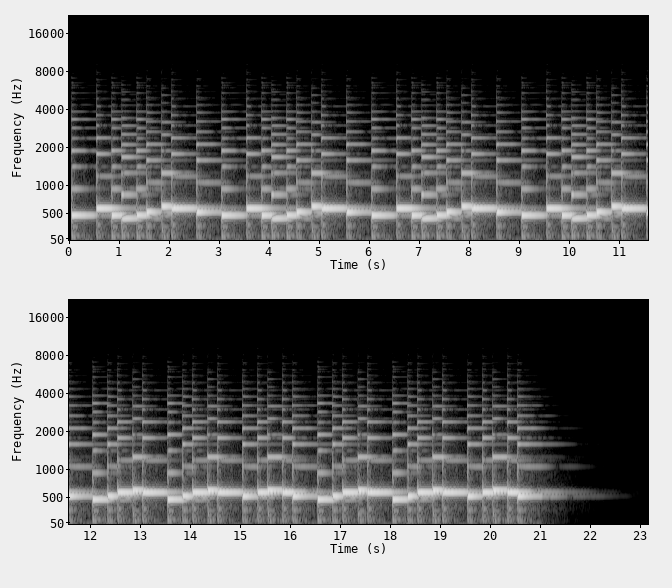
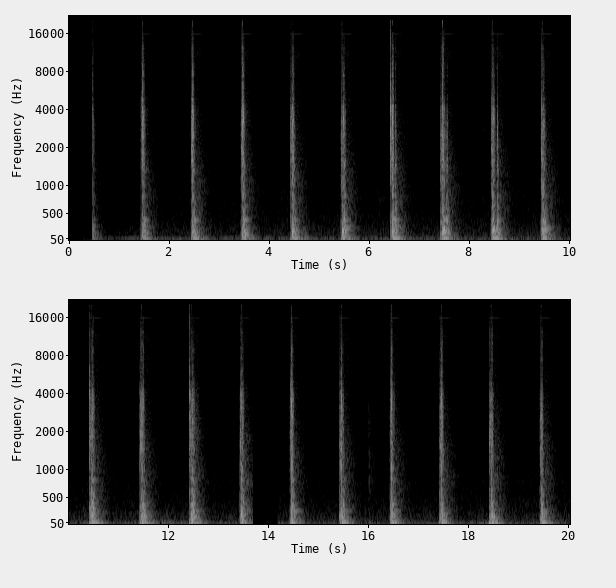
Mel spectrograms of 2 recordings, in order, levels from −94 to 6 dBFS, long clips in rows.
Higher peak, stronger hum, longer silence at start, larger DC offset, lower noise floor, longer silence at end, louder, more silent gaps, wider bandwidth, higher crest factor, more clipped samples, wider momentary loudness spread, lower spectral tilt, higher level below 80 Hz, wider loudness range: first, -2 dBFS vs -16 dBFS; neither; second, 0.05 s vs 0.45 s; neither; first, -89 dBFS vs -78 dBFS; first, 1.9 s vs 0.35 s; first, -14 LUFS vs -42 LUFS; second, none vs 13.70-14.20 s; second, 4.6 kHz vs over 20 kHz; second, 12 dB vs 30 dB; neither; second, 4 LU vs 20 LU; first, -6.5 dB/octave vs -4.5 dB/octave; about the same, -50 dBFS vs -52 dBFS; about the same, 1 LU vs 3 LU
